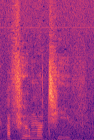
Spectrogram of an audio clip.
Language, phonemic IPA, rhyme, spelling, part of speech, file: German, /afɪʁmaˈtiːf/, -iːf, affirmativ, adjective, De-affirmativ.ogg
- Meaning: affirmative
